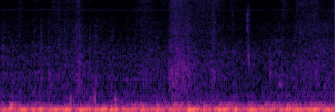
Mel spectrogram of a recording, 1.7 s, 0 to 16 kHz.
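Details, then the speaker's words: 1989 Chevrolet S10 Tahoe test drive after installing a new 700R-4 automatic transmission: steady low drivetrain rumble, no whine, clunk or slipping; the awful noise of the original transmission, thought damaged inside the case, is gone. "the most tremendous thing of all I got rid of the noise finally so whatever went wrong with the original transmission"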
